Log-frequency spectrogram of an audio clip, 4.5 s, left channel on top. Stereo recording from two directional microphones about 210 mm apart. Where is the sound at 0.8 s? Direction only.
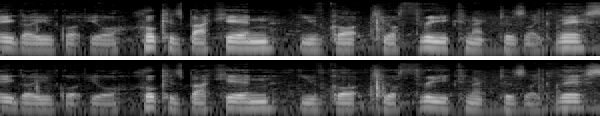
25° left (ahead or behind).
